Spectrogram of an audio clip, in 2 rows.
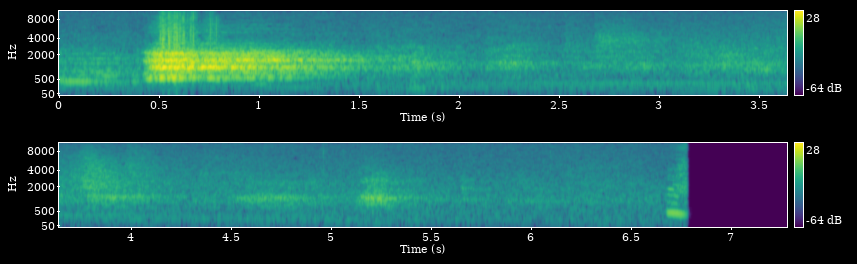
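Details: A dog at The Barking Lot, recorded 27 January 2017, gives one loud harmonic bark near the start, followed by fainter distant barks and yips against a constant low hum, ending in a short sharp sound before silence.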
